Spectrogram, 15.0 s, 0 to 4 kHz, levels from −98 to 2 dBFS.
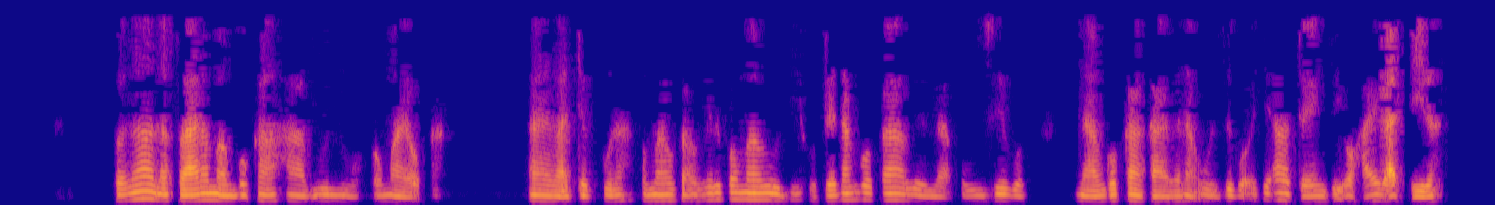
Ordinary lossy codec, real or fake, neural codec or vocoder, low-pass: MP3, 16 kbps; fake; codec, 24 kHz, 0.5 kbps, DualCodec; 3.6 kHz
